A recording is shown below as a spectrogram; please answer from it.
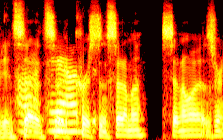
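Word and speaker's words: Sinema: right inside christmas cinema cinema is her name that's right cinema is pronounced like the cinema that's right I mean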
